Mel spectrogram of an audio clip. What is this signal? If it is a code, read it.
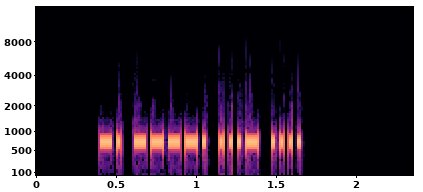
Morse code, heard as a keyed tone, about 60 wpm, spaced as for 53 wpm, 700 Hz. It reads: N9VH
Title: Speed Racing - USA 1x2 Call Signs 45wpm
